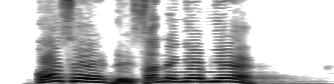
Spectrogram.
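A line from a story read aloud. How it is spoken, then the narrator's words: Shouting. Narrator (Vietnamese): Tên Hòe hét lên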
